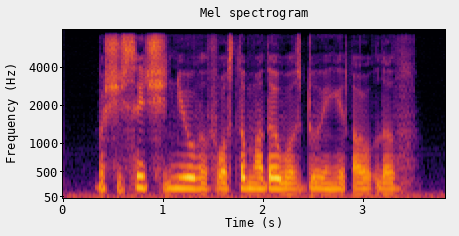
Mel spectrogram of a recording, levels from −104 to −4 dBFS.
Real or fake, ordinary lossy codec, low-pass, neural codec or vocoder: fake; none; 7.2 kHz; autoencoder, 22.05 kHz, a latent of 192 numbers a frame, VITS, trained on many speakers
